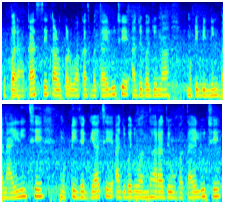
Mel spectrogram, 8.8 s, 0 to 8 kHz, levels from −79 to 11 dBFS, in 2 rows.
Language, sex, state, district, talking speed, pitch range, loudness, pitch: Gujarati, female, Gujarat, Gandhinagar, 155 wpm, 165-185 Hz, -20 LUFS, 170 Hz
